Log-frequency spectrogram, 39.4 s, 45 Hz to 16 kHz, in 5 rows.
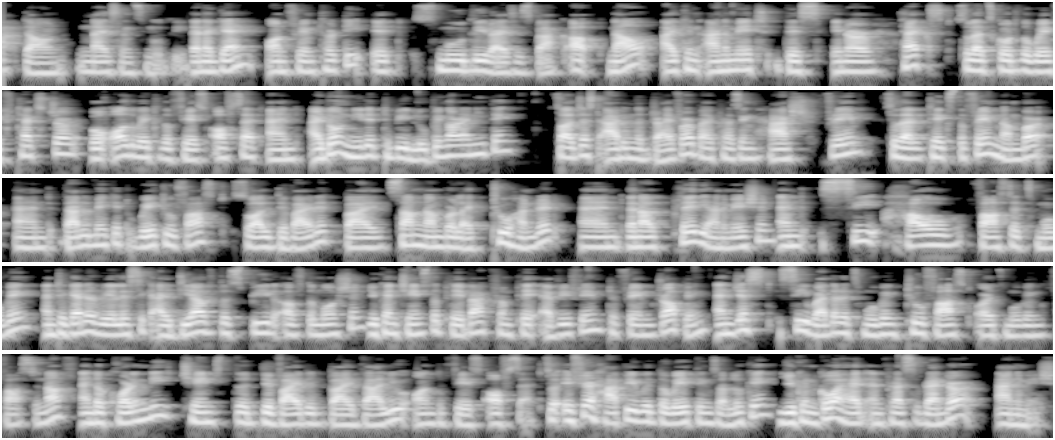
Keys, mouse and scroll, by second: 5.2 space, 5.4 click, 7.1-7.7 middle drag, 8.0 middle click, 8.7-10.3 scroll up 5, 10.6 click, 11.8-19.5 drag, 18.8 0, 20.6 space, 24.4-25.8 scroll up 3, 25.8 space, 26.7 click, 29.8 space, 36.0-37.2 scroll down 3, 37.2 scroll down 1, 37.2-38.1 scroll up 1, 37.2 space, 38.2-39.4 drag.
